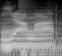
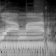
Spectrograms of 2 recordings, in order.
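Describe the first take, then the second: No difference in how they are said.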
